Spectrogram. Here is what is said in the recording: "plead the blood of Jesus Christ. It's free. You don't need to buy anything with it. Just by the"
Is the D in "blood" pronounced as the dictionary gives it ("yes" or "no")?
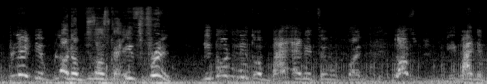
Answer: yes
